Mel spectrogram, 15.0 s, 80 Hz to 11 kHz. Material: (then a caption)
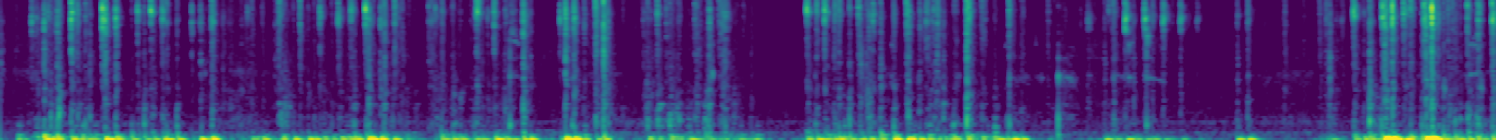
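Plastic. A black plastic laptop keyboard resting on a fluffy rug is tapped and typed on rapidly with long acrylic nails and fingertips. Dense, irregular bursts of clicky key taps and nail ticks ride over a heavy, low thumping body. There are brief pauses near 8 and 12 seconds before the typing resumes.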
